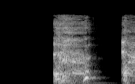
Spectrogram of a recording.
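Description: One sharp, explosive cough that trails off, then the start of a second cough. Plain cough.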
